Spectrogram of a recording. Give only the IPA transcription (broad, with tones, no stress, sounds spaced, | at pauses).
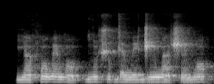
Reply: j ã˨ f ɔ̃˧ w ɛ̃˧ w ɔ̃˨ | ɡ ũ˨ ʃ u˨ ɡ ɛ˨ w e˨˦ d͡ʒ ĩ˧ w ã˨ ʃ ɛ̃˧ b ɔ̃˦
